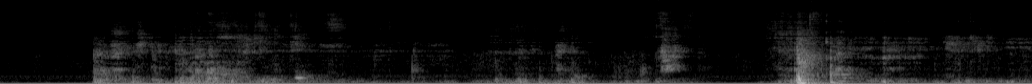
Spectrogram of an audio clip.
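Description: A dog's paws thump and scramble on a sofa.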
